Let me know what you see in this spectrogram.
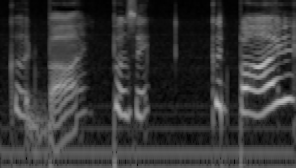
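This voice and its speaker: A woman puts on a character voice, pitched high. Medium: read story. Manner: taunting, unhinged.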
